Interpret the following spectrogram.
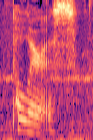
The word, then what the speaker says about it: Polaris: You pronounce her name Polaris.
